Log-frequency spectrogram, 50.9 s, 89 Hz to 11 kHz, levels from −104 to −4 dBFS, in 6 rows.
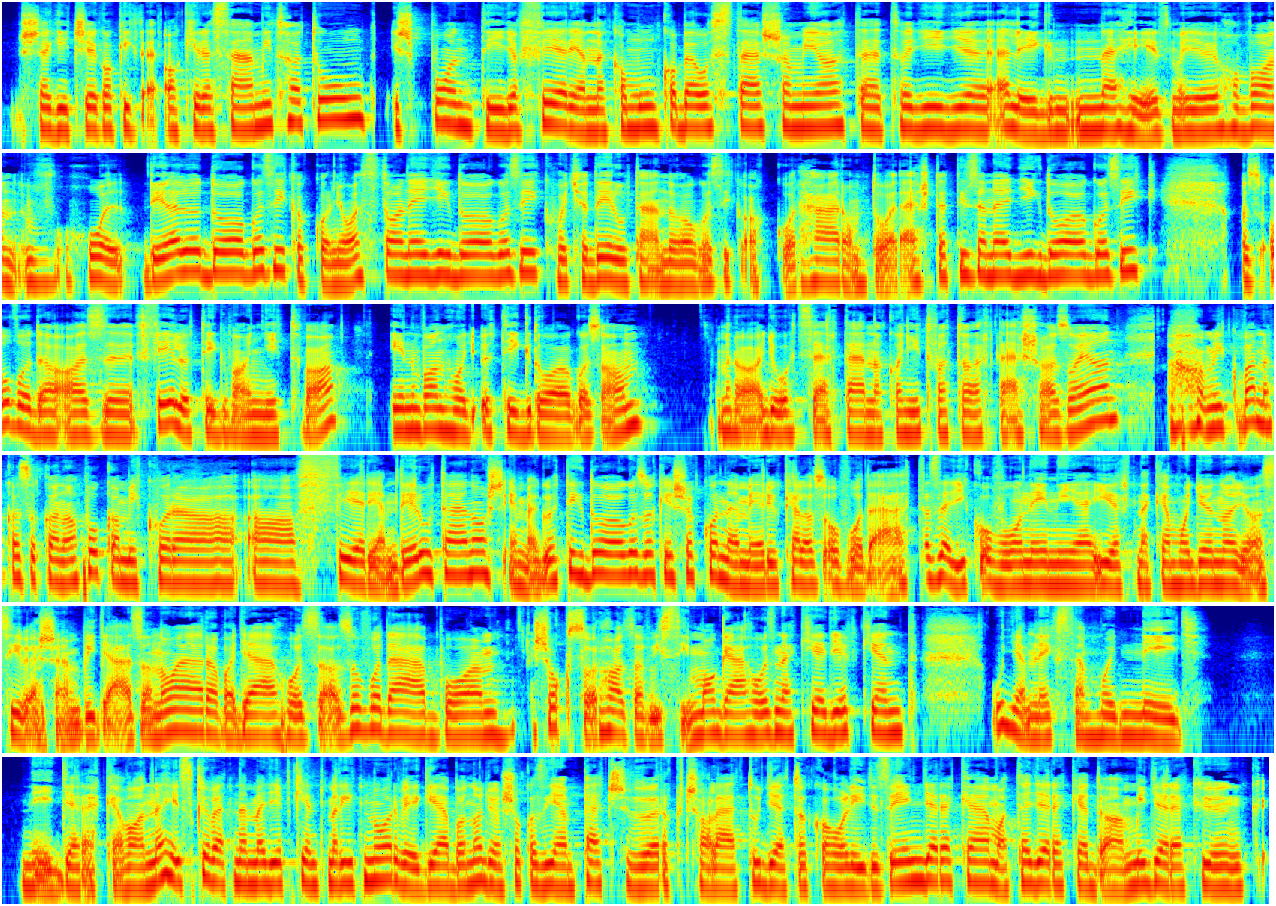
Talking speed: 150 wpm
